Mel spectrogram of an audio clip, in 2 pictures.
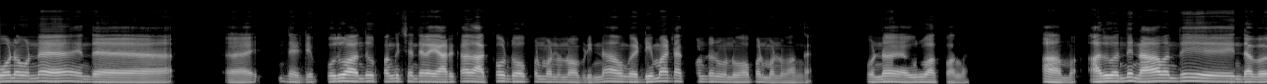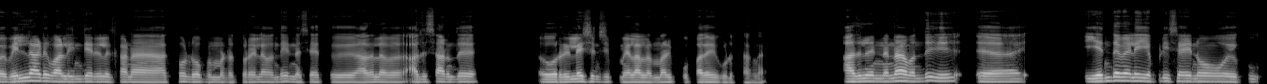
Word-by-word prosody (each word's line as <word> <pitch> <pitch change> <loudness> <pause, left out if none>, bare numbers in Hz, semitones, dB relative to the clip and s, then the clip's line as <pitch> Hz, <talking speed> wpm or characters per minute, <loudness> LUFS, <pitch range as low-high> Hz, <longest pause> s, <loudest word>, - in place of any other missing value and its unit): போன 145 +1 +2
ஒடனே 150 +2 +2 0.4
இந்த 120 -1 -1 1.3
ஆ, - - -1 0.5
இந்த 130 -3 -7
டிப் 120 -2 -6
பொதுவா 150 +2 +4
வந்து 140 +1 0
ஒரு 140 - -6
பங்குச்சந்தையில் 135 -1 +1
யாருக்காவது 125 +3 +3
அக்கவுண்ட் 135 +3 -2
ஓபன் 125 0 -6
பண்ணணும் 115 -2 -3
அப்டினா, 105 +6 -4
அவங்க 125 -2 0
டீமேட் 145 +2 +1
அக்கவுண்ட் 130 -1 -9
ஒண்ணு 110 -1 -3
ஓபன் 115 -1 -5
பண்ணுவாங்க, 95 -1 -6 0.6
ஒண்ணா 120 +3 +1 0.3
உருவாக்குவாங்க. 110 -4 -2 0.9
ஆமா, 105 0 0 0.2
அது 130 - +5
வந்து. 150 +4 +1
நான் 145 +3 +6
வந்து 150 +2 -1 0.5
இந்த 125 0 +1 0.3
வெளிநாடு 160 +3 +4
வாழ் 130 -1 +3
இந்தியர்களுக்கான 120 -2 -2 0.3
அக்கவுண்ட் 120 +1 -4
ஓபன் 115 -1 -6
பண்ற 105 -1 -6
துறையில 115 0 -3
வந்து 125 +5 -4
என்னைச் 115 -3 -6
சேர்த்து, 110 0 -5 0.3
அதுல 110 0 -1 0.3
அது 120 +1 -3
சார்ந்து 125 0 0 0.9
ஒரு 120 - +2
ரிலேஷன்ஷிப் 120 -2 -1
மேலாளர் 110 -1 +1
மாரி 110 0 -1
பு 105 - -9
பதவி 110 0 +1
குடுத்தாங்க. 90 -1 -11 0.9
அதுல 140 +2 +3
என்னன்னா 140 +4 +4
வந்து, 160 +6 -2 0.5
ஏ 130 - +4 1.2
எந்த 165 +3 0
வேலையை 160 -2 +3
எப்டி 150 +3 -5
செய்யணும், 135 -2 +1
ஒரு 120 -1 0
கு 130 - -9
125 Hz, 140 wpm, -23 LUFS, 110-140 Hz, 1.3 s, நான்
